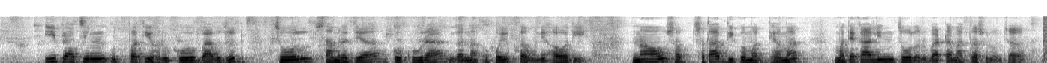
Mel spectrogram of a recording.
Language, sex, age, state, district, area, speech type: Nepali, male, 45-60, West Bengal, Kalimpong, rural, read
